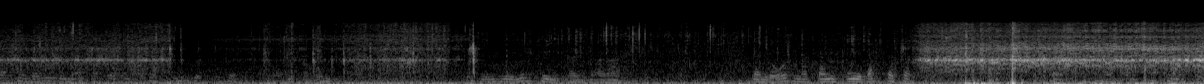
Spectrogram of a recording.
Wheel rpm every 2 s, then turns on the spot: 10, 0, 0, 0, 20, 70.
none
